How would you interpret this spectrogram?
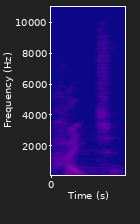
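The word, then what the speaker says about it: Haidt: the behavioral psychologist jonathan hayt who height is how he pronounces it h-a-i-d-t where he says you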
